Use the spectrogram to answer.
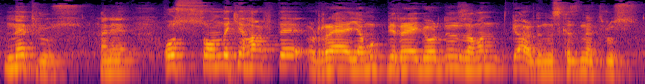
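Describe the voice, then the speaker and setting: Joking young Turkish man, high voice. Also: moderate pace, slight background noise. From Turkey. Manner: joking, swears freely, laughs often. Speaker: YouTuber. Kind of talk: casual vlog commentary.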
